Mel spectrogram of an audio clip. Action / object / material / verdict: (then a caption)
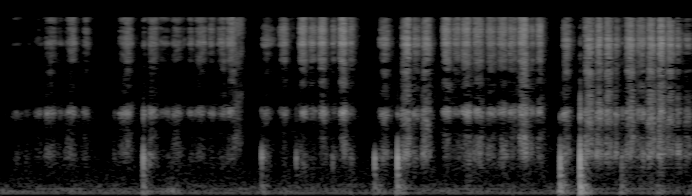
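scrape / drawing paper sheet scratched with a graphite pencil / paper / none. An HB pencil scratches across a flat sheet of drawing paper in many quick strokes while drawing an eye. The result is a quiet, dry, bright, papery scratching in short, irregular bursts, with a few sharper taps of the pencil against the sheet.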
